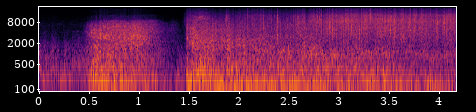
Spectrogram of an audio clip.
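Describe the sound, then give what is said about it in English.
A scorching, fiery blast explosion from a magical inferno unleashed by a pirate captain: a dense roaring burst opens, dips briefly, then a second, louder blast surges and holds as a thick, steady roar to the end. “And a scorching blast brings us from the captain of 2 days ago to the captain of 200 years ago, as Redbeard's fiery inferno envelops Tarik in front of you.”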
